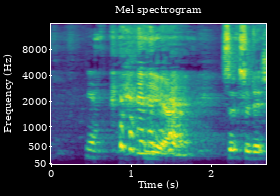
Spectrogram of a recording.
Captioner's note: laughter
